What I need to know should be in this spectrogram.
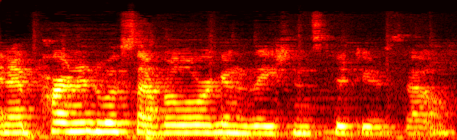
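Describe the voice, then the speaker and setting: Against noticeable background noise, a woman speaks at a fairly high pitch in a monotone, flat intonation. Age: 20s. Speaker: beauty pageant contestant. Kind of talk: pageant interview. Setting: video call.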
